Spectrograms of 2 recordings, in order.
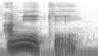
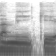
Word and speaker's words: amici: For second declension nouns, the nominative plural ending is an E, a long I, pronounced E, which gives us amici.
